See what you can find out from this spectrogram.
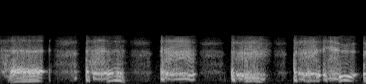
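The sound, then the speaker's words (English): A person deliberately makes deep, rattly coughs, the kind heard with an infection. About five separate voiced, throaty bursts come one after another with short gaps between them. “Often a cough with infection will sound deeper and kind of rattly. Let's see if I can make that kind of cough.”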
